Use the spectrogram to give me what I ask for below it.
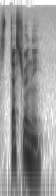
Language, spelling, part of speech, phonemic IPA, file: French, stationner, verb, /sta.sjɔ.ne/, Fr-stationner.ogg
- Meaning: 1. to park (bring to a halt) 2. to station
